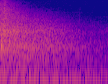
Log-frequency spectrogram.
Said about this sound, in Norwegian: Før noen rakk å reagere, hadde mannen trukket en pistol fra bukselinningen, gått helt fram til Oswald og stukket pistolen rett inn i magen hans. Så lød et høyt smell.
